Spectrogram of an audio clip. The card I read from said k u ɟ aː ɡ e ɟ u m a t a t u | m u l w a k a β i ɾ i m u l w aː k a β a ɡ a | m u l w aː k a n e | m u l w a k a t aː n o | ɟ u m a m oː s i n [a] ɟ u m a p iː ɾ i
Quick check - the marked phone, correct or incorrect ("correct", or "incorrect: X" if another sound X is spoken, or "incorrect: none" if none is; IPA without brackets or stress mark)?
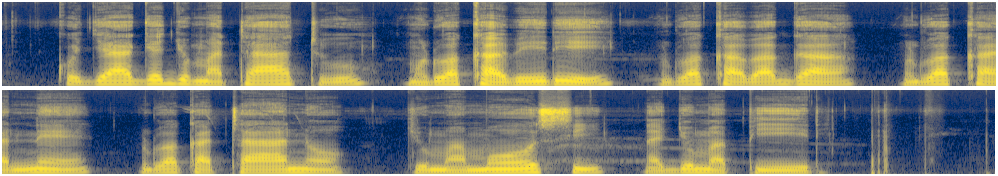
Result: correct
